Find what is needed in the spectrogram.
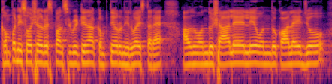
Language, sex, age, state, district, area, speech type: Kannada, male, 18-30, Karnataka, Chikkaballapur, urban, spontaneous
